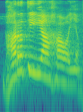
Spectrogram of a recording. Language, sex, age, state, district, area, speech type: Sanskrit, male, 60+, Tamil Nadu, Mayiladuthurai, urban, spontaneous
